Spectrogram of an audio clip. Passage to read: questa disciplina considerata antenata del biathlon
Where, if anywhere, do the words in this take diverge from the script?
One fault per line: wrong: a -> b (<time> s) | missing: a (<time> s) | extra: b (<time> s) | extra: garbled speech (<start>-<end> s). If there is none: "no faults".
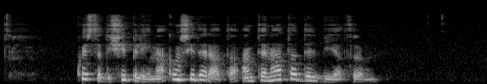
no faults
